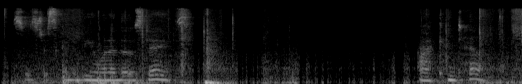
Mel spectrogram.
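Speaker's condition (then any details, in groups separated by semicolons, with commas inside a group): No condition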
